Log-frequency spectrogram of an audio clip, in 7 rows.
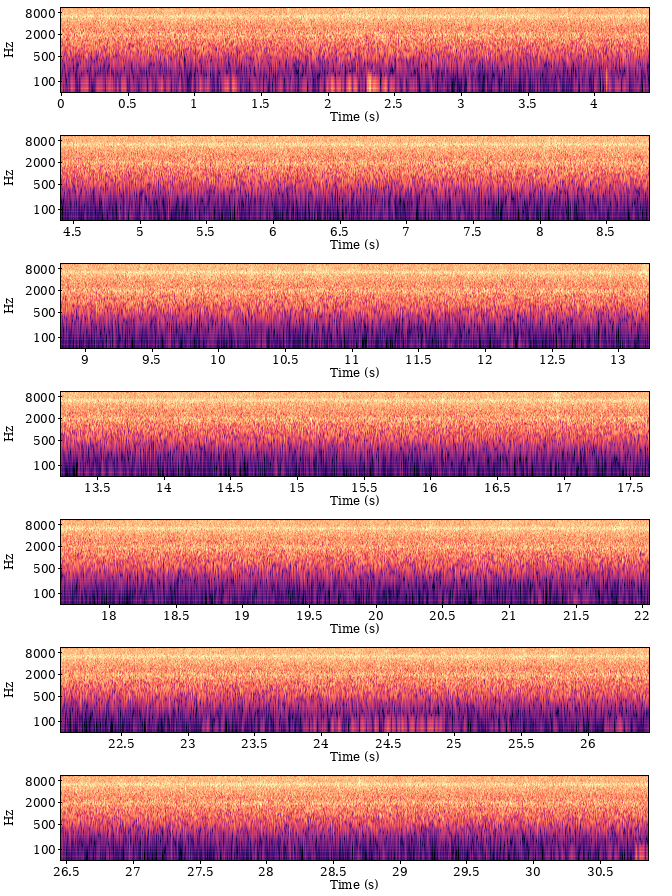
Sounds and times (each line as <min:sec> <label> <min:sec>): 0:00.0 River 0:30.8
